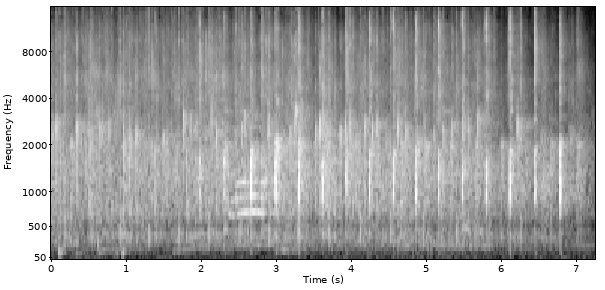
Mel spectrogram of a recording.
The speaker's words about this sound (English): Thank you, Lord. Why don't we clap our hands to the Lord and thank you.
